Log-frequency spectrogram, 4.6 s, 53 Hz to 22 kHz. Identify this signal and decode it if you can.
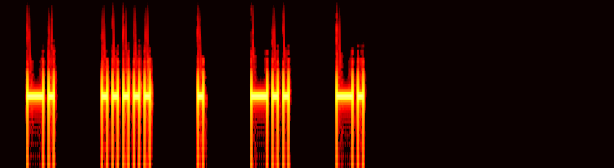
Morse code, heard as a keyed tone, about 30 wpm, spaced as for 17 wpm, 690 Hz. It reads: N5EDN
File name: Lesson 15g - Number 5 - Call Signs 30wpm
